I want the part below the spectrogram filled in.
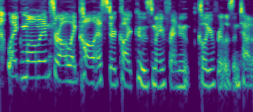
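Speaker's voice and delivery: ordinary delivery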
